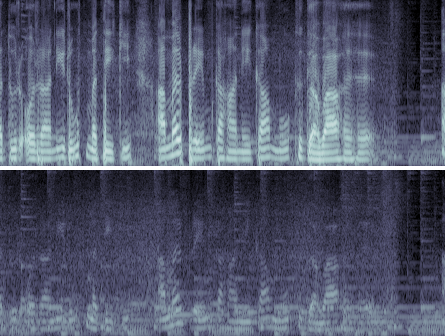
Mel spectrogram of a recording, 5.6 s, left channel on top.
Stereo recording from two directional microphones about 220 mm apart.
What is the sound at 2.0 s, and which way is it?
A woman's voice, 55° left (ahead or behind).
